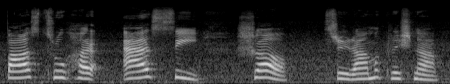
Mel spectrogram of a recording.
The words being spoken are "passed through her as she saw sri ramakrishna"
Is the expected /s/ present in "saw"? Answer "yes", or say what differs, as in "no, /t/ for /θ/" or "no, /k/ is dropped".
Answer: no, /ʃ/ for /s/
